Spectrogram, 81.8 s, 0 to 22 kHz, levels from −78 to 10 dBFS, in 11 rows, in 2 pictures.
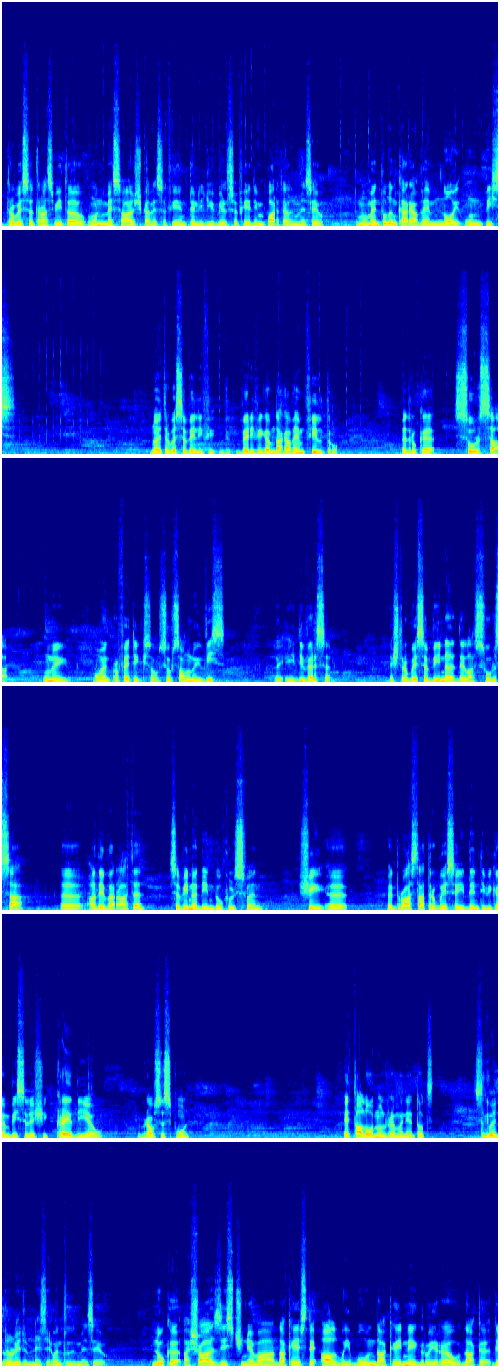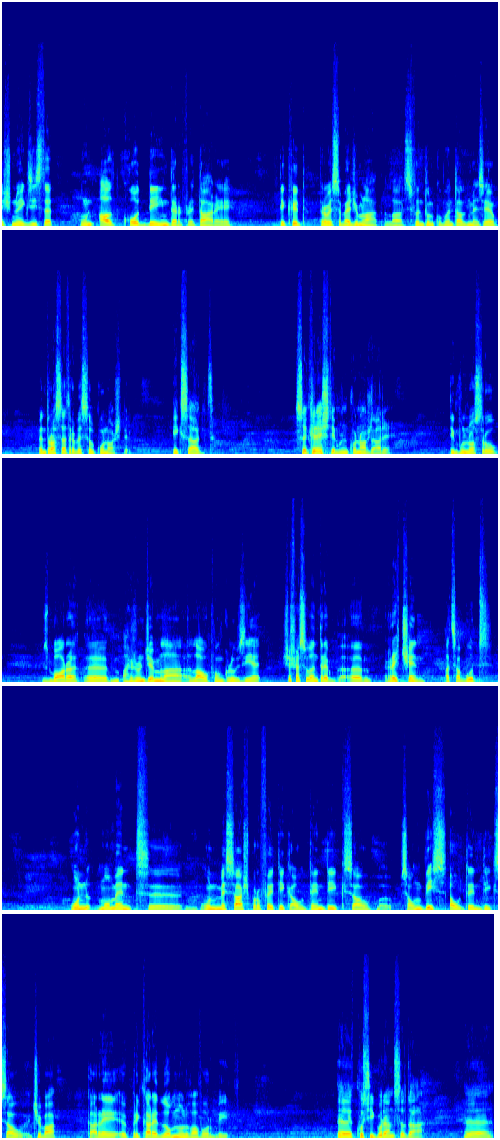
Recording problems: chatter from many people; faint; throughout; 25 dB below the speech

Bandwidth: 18 kHz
